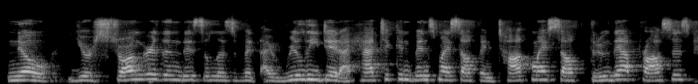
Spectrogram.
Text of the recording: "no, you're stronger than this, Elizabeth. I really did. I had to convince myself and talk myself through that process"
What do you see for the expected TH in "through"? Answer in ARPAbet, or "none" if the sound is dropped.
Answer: TH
